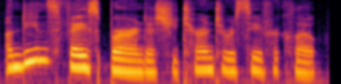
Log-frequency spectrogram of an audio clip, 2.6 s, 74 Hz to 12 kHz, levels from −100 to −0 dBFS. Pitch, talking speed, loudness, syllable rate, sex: 190 Hz, 235 wpm, -17 LUFS, 6.8 syllables/s, female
